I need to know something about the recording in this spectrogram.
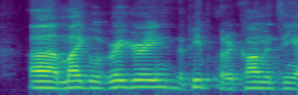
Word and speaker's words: Grigery: That's why It's like Gregory, but grit, not Greg, but grit.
